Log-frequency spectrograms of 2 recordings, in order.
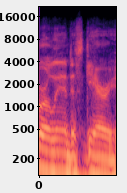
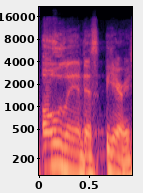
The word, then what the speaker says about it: Olandis Gary: I think when we got to Orlandis Gary is when you lost me. Olandis. Yeah, you even got his name wrong. Olandis Gary. Like Not Orlandis.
